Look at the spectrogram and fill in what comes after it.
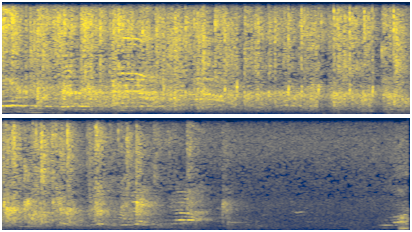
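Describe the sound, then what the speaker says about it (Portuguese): A church congregation gives loud, sustained applause during an evening service, with dense clapping filling the hall and a voice speaking over it before the clapping thins out toward the end. "as palmas para o bom Senhor"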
